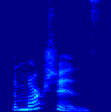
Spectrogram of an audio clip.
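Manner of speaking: a rising panicked cry. Acted. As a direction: blurt it out in fright. Panicked announcement of Martians.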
